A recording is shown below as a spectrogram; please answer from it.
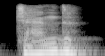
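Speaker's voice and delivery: a sharp, stern "Csend!"; gruff hush. Acted. Old December silences the quarrelling animals, gruffly. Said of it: "mordult rájuk az öreg ember".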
